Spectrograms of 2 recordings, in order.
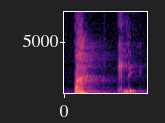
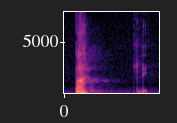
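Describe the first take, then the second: No difference in how they are said.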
